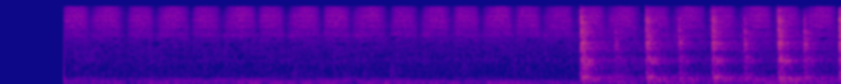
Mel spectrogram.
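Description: A hand scraping the strings inside a Steinway B grand piano in quick, even strokes, about five a second, played as a percussive texture. The strokes are faint at first and grow louder about three seconds in.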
